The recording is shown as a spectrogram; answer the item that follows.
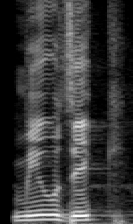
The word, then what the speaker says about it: music: এরপরে এসটা কখন জয়ের মতো হয়, দেখো মিউজিক, হ্যাঁ, প্রেজেন্ট, এখানে মিউজিক SIC জিক হয়েছে। কেমন? সিক হয় নাই, মিউজিক, MUSIC জিক। এখানে এসটা দেখো, এসটা জয়ের মতো উচ্চারণ হয়েছে।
